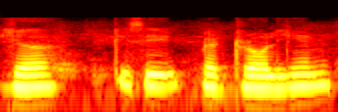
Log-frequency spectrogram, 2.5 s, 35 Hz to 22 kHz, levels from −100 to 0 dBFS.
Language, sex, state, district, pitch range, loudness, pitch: Hindi, male, Bihar, Patna, 145-160 Hz, -15 LUFS, 150 Hz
